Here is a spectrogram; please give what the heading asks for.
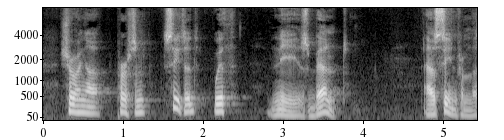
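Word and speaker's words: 尼: down into a ravine this character is pronounced second tone knee and is usually reserved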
